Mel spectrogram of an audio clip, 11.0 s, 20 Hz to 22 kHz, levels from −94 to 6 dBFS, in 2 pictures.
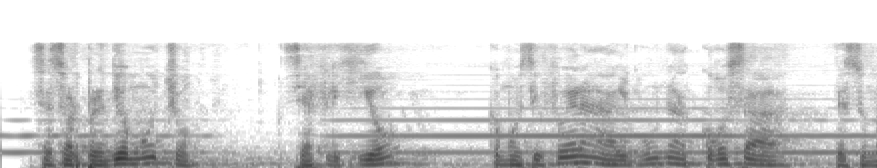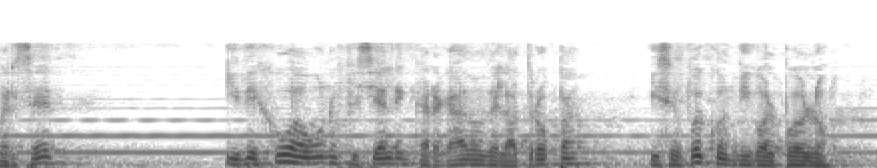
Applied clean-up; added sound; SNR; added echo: none; Wind instrument, woodwind instrument; 17 dB; reverberation time 1.7 s.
